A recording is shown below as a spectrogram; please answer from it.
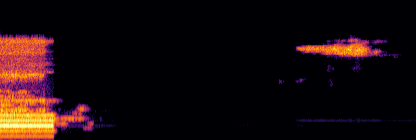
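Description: Paper folder's warning buzzer sounding one steady note for just under a second as the start button on its control panel is pressed, followed by a short hiss near the end.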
